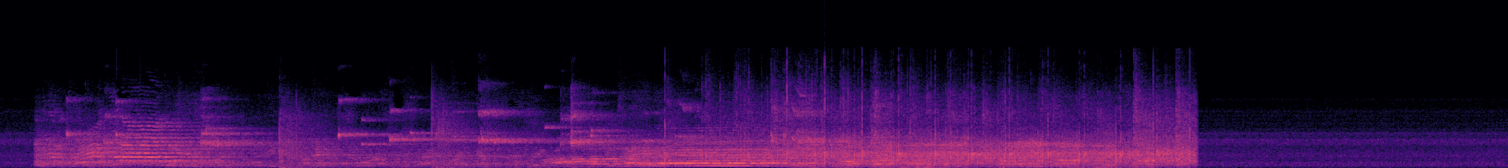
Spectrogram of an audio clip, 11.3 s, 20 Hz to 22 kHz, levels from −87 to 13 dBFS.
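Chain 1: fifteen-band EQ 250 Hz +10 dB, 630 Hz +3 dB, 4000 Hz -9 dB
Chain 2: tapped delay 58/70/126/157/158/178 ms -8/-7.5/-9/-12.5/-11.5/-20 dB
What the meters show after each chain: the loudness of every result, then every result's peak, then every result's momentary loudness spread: -29.5, -27.5 LUFS; -15.5, -13.0 dBFS; 13, 10 LU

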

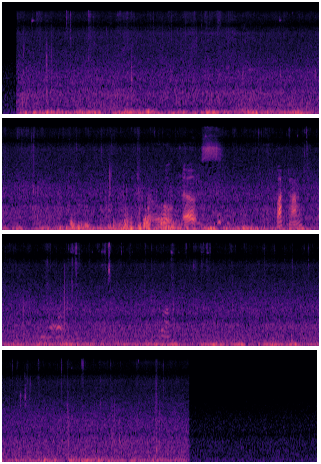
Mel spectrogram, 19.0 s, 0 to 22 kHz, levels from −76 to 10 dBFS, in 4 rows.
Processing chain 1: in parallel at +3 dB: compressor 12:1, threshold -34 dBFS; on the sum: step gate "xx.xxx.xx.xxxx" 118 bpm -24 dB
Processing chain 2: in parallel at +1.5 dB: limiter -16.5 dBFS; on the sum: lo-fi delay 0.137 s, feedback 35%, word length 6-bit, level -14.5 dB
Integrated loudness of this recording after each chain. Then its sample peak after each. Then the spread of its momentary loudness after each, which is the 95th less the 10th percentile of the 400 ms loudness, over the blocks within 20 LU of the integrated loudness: -29.0, -25.5 LUFS; -5.0, -3.5 dBFS; 10, 10 LU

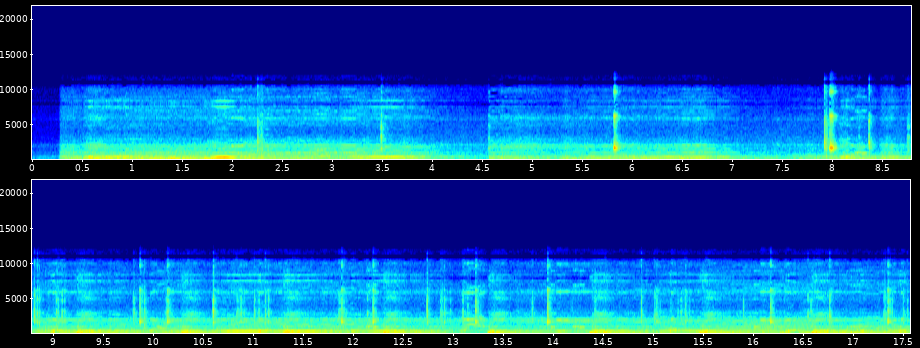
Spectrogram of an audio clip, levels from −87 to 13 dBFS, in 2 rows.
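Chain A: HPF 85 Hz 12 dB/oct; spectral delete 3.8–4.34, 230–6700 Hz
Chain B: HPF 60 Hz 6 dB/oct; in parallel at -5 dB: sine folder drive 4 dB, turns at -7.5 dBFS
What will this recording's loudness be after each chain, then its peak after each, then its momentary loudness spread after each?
-30.5, -23.0 LUFS; -7.5, -5.0 dBFS; 11, 10 LU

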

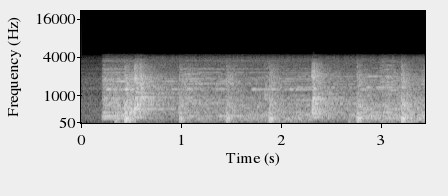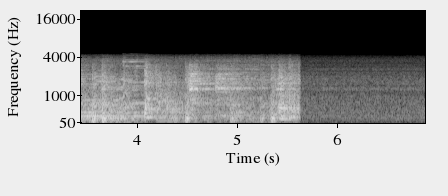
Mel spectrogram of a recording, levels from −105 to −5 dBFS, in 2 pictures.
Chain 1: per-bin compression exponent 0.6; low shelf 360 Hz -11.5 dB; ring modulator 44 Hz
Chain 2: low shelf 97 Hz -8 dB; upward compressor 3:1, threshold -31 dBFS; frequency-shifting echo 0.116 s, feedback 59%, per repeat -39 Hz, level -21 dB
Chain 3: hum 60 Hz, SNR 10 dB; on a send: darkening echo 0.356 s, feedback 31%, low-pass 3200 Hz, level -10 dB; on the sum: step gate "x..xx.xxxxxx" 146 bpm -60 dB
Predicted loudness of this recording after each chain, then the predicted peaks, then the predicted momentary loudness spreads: -26.5, -25.5, -26.0 LUFS; -8.0, -6.0, -6.0 dBFS; 16, 17, 11 LU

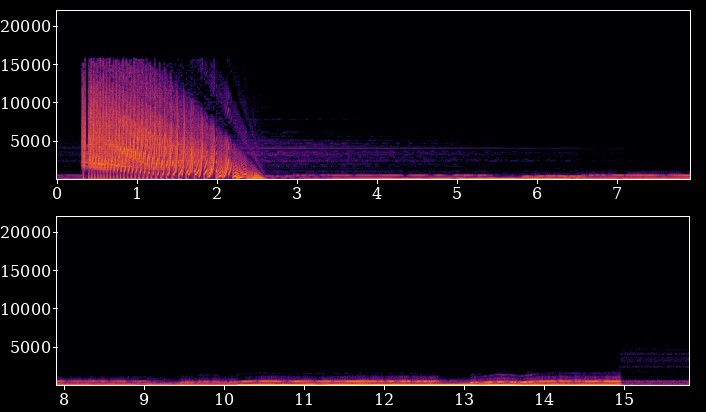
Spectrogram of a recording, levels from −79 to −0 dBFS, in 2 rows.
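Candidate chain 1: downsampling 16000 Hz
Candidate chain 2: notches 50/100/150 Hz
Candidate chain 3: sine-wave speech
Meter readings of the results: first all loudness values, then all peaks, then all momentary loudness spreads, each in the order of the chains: -22.5, -25.0, -19.0 LUFS; -8.5, -8.0, -2.0 dBFS; 15, 16, 19 LU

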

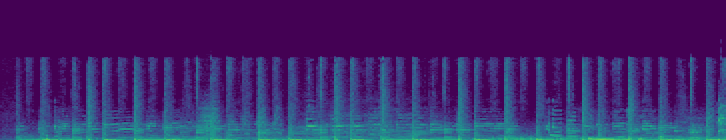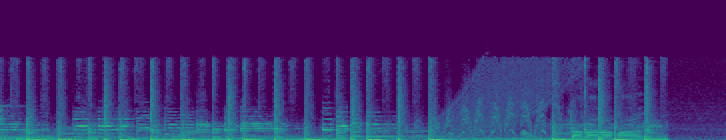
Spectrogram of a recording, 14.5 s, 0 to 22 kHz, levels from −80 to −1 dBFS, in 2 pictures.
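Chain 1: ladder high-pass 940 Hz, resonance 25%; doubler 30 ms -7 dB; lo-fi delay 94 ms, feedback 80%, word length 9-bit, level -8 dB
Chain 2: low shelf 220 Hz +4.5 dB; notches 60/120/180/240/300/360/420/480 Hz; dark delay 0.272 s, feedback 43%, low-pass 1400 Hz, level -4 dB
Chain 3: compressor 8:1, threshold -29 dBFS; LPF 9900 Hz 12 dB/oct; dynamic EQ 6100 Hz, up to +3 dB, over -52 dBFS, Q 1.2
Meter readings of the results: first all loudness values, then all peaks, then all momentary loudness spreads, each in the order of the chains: -40.0, -27.5, -34.5 LUFS; -20.0, -11.5, -19.5 dBFS; 9, 4, 4 LU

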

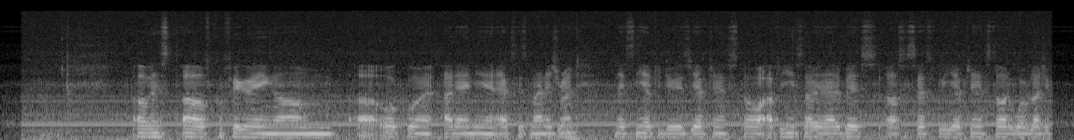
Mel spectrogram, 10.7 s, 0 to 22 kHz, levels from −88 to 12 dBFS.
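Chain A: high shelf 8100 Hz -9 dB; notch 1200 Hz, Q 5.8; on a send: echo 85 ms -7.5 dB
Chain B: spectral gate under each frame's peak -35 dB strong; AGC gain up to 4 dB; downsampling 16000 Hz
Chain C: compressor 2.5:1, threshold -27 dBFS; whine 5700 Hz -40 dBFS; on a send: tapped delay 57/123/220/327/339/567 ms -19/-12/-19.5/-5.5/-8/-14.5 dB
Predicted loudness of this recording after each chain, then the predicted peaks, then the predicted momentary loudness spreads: -21.5, -19.0, -26.5 LUFS; -5.0, -3.5, -12.5 dBFS; 11, 11, 5 LU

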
